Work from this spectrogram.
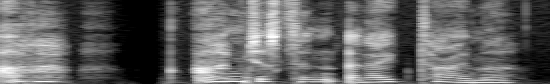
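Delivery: stammering, slow. Narrator reading Eva's reply after she is praised for saving them, stuttering. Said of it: "Eva stuttered".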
